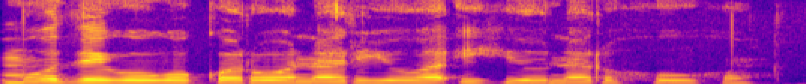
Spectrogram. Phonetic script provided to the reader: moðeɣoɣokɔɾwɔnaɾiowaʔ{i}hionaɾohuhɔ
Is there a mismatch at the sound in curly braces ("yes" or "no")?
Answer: no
